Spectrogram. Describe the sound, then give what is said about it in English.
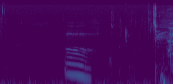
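A short, low, drawn-out moan hums mid-sip of Camp Crystal Lake Nuggets, a double dry-hopped double IPA, amid quiet mouth and slurping noises, followed by a brief sharp clatter near the end. “Ooh, I love the moan mid sip.”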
